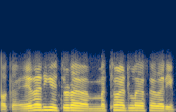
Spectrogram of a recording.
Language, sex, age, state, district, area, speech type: Malayalam, male, 30-45, Kerala, Idukki, rural, conversation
